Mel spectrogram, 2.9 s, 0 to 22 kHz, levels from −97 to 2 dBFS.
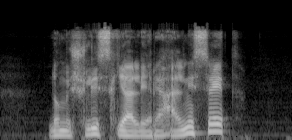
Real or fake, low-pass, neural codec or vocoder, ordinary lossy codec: real; 9.9 kHz; none; Opus, 24 kbps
